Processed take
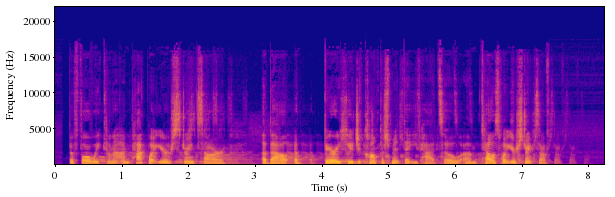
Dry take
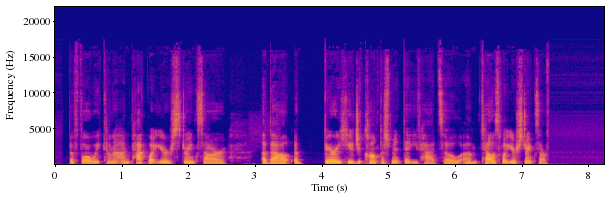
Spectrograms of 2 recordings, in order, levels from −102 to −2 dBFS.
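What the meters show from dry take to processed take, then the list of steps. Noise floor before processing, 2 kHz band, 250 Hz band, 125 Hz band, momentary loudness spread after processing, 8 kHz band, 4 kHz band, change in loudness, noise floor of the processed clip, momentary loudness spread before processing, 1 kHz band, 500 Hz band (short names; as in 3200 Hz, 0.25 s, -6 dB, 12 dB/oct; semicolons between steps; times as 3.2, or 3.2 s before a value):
-70 dBFS, 0.0 dB, 0.0 dB, -0.5 dB, 9 LU, 0.0 dB, 0.0 dB, 0.0 dB, -66 dBFS, 9 LU, 0.0 dB, 0.0 dB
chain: HPF 110 Hz; on a send: feedback echo 0.225 s, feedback 39%, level -19 dB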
